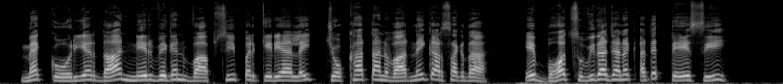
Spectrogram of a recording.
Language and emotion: Punjabi, happy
